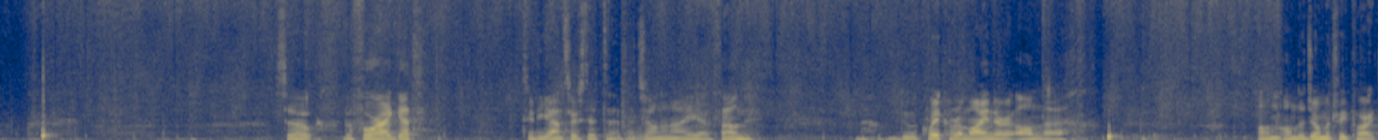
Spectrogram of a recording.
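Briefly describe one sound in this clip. A board eraser rubs across a board.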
